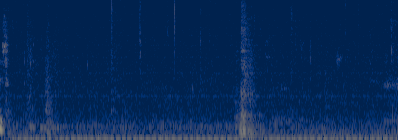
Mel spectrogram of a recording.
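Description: Tweezers tap and click softly against a small tin on a tabletop.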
